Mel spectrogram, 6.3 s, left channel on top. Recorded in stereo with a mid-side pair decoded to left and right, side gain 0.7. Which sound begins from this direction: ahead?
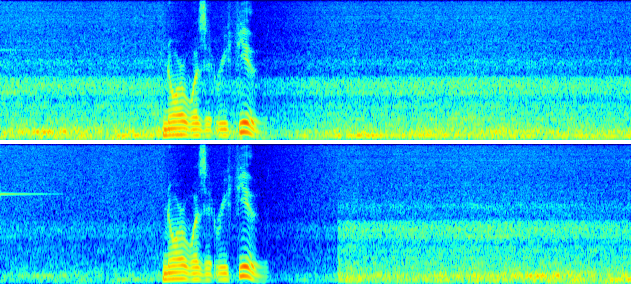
A man speaking, at 1.6 s.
